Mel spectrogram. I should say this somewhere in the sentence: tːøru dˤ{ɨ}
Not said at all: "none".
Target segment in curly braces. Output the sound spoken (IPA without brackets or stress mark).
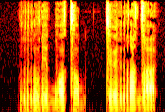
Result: ɨ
